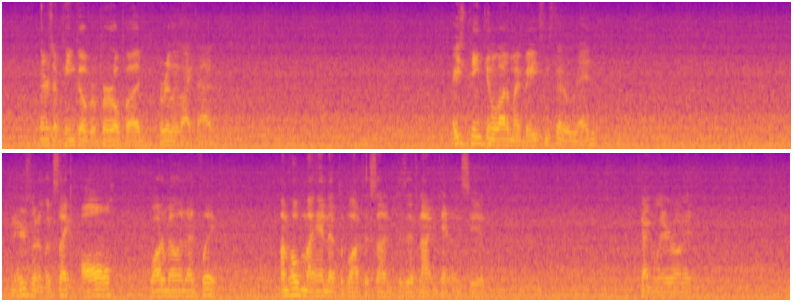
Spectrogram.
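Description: A man talks with animation close to the microphone.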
